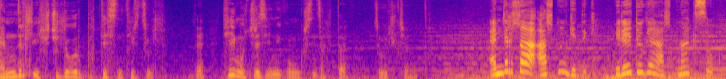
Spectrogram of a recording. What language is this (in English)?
Turkish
